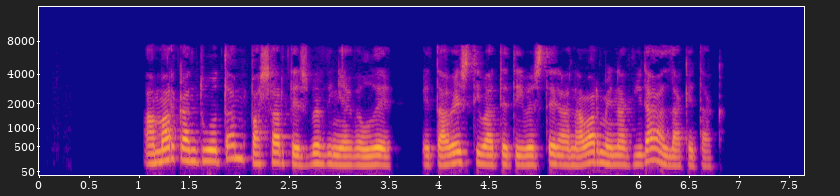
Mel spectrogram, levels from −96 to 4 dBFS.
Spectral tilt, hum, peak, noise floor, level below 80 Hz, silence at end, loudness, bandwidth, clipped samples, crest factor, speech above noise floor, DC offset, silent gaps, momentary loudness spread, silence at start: -6 dB/octave; none; -4 dBFS; under -90 dBFS; -68 dBFS; 0.95 s; -22 LUFS; 7.6 kHz; under 0.1%; 18 dB; over 68 dB; under 0.1%; 3.66-3.83 s; 10 LU; 1.05 s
